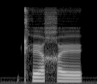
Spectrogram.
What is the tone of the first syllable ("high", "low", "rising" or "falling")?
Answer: high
